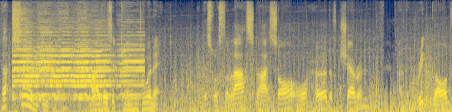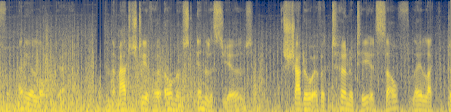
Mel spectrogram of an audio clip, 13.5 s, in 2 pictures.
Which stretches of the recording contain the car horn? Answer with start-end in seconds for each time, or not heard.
0.1-2.2.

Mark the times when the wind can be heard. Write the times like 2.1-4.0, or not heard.
2.3-13.5.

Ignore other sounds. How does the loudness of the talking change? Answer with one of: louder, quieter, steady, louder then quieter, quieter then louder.
steady.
